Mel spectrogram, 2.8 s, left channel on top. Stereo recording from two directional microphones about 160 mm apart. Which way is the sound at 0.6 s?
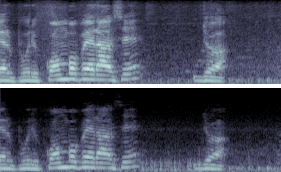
25° left (ahead or behind).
